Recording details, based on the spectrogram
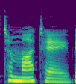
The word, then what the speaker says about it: tomate: In Spanish, the name for these little beauties was tomate, based on the sound system of Spanish, which, like most Romance languages, used the long A vowel, pronounced ah, which was the closest vowel sound to the one heard in the original Nahuatl word.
